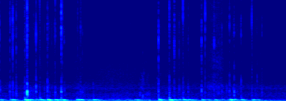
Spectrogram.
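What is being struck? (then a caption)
Plastic laptop keyboard. Fingertips rapidly tap the plastic keys of a laptop keyboard on a grey laptop body. The result is a quick, irregular patter of soft, dull clicks with a low thump under each keystroke, separated by brief pauses between bursts.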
